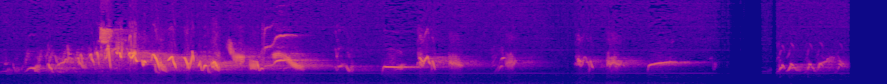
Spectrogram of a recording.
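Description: Songbirds chirping and trilling in quick overlapping calls, with a faint steady high tone underneath. The calls thin out after about four seconds and stop abruptly near the end.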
